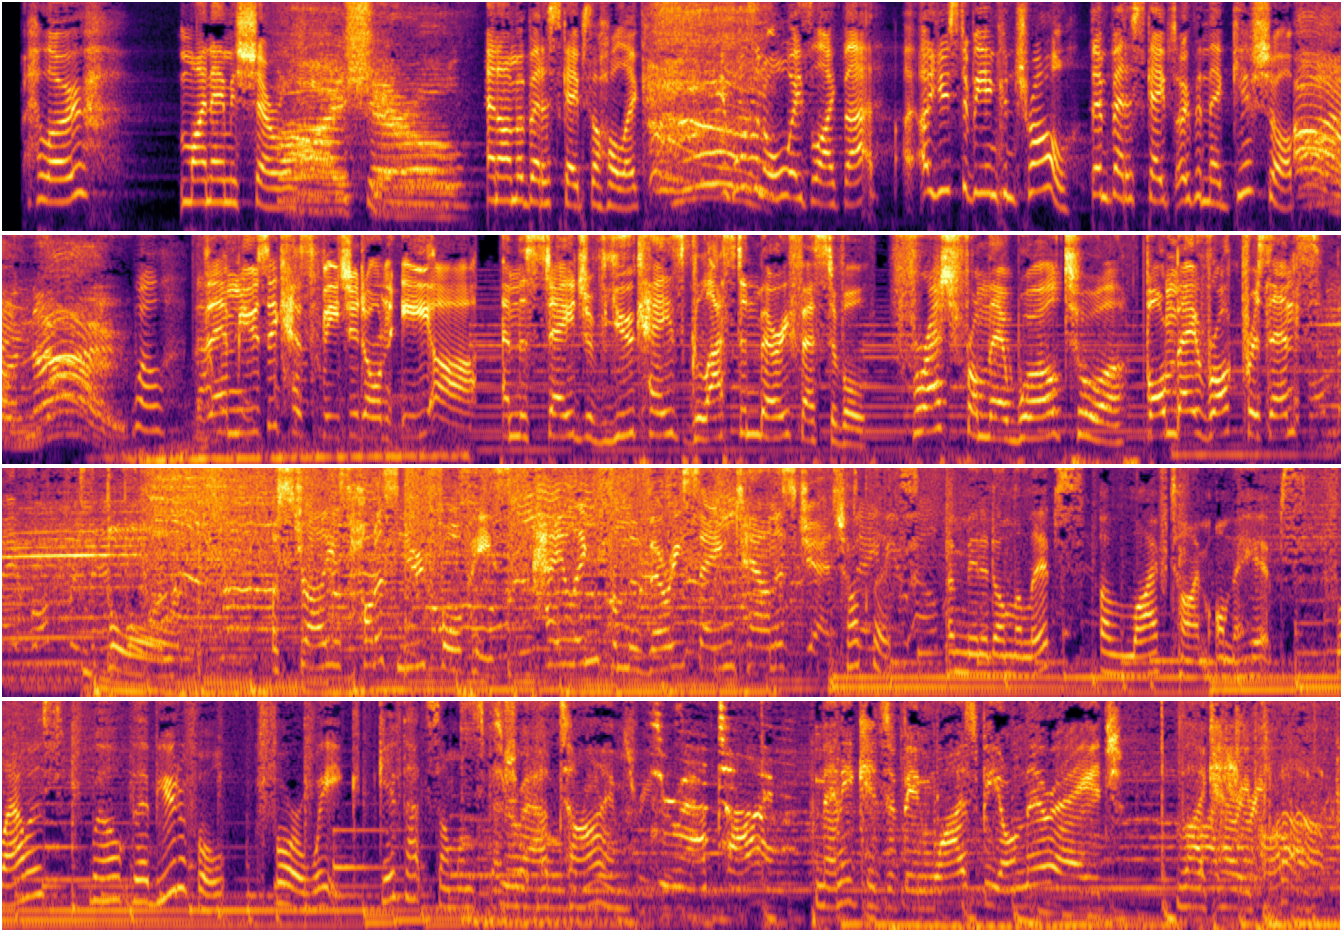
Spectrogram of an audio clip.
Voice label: female talent retail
